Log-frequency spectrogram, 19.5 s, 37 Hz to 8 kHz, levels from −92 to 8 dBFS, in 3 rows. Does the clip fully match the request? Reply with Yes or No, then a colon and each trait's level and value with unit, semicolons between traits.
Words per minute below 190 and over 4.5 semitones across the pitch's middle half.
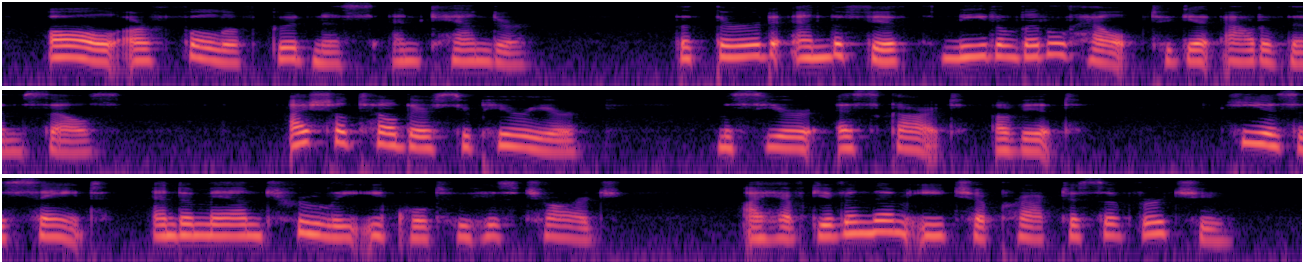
No: average, 155 wpm; average, 4.1 semitones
